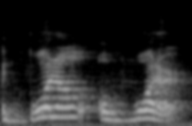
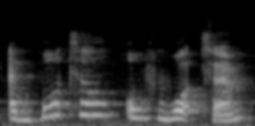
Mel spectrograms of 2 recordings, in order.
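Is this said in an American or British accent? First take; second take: American; British. First: The t sounds become soft d sounds. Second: The t sounds are crisp and clear. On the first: "в американском английском звук T вообще переходит в звук D" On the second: "в британском английском мы говорим"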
